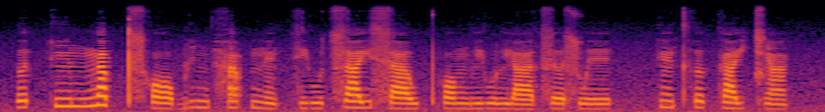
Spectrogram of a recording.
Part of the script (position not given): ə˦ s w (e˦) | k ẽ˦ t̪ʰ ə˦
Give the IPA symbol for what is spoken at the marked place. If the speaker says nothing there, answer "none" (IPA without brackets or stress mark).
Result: e˦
